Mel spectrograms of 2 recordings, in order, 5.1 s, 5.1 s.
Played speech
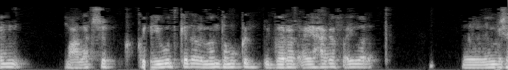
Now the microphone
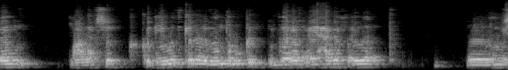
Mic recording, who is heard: echo only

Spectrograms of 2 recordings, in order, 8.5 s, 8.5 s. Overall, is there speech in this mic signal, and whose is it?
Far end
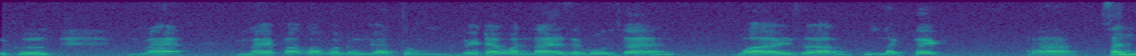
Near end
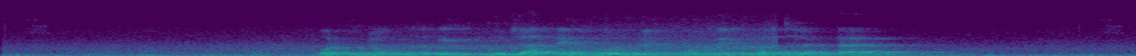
user only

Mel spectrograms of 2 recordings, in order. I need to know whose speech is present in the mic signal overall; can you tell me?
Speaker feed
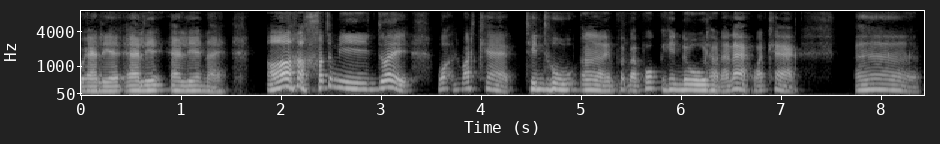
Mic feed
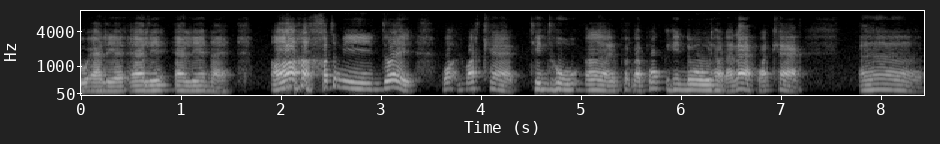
echo only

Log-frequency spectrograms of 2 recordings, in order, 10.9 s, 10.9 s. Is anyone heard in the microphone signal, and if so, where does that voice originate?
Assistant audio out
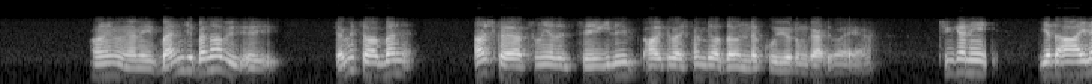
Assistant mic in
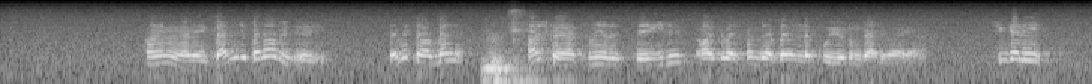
both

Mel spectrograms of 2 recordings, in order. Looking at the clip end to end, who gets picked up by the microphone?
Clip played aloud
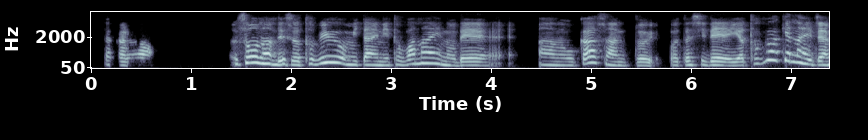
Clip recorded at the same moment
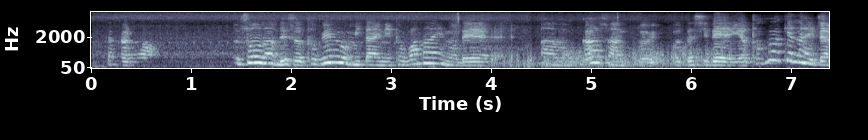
echo only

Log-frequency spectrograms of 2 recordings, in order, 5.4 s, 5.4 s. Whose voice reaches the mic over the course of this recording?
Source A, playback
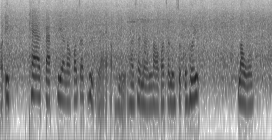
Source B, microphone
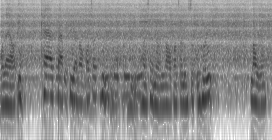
both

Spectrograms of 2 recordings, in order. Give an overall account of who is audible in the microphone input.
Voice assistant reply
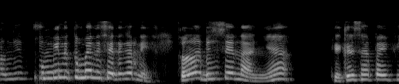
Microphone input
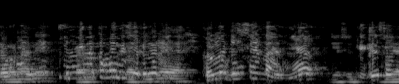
both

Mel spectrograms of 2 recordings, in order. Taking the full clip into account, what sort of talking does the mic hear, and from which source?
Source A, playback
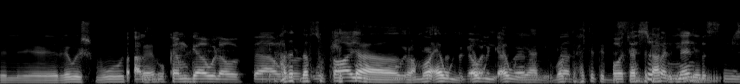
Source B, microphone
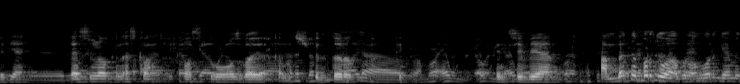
both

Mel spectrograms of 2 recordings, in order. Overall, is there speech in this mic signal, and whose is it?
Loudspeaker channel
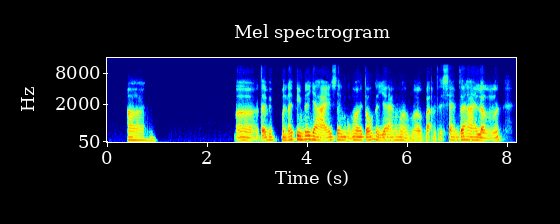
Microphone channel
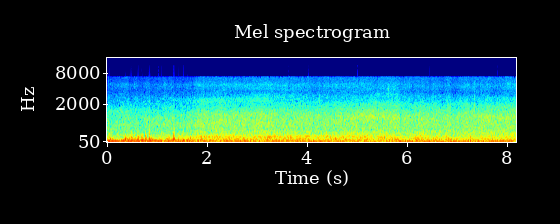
neither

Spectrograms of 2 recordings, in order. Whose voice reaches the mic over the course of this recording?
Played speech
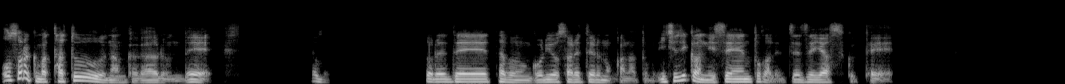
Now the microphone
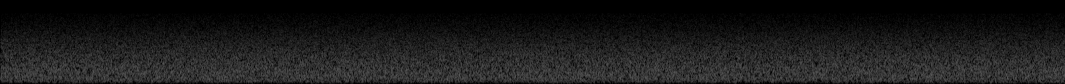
neither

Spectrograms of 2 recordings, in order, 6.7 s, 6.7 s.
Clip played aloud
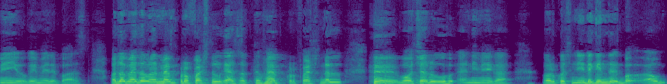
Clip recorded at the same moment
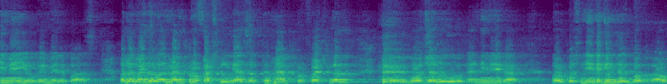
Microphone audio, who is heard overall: echo only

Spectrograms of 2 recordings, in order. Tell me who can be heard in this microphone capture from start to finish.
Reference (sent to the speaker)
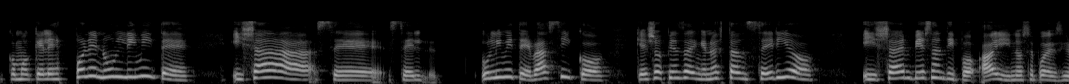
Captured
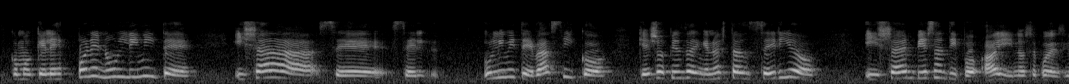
echo only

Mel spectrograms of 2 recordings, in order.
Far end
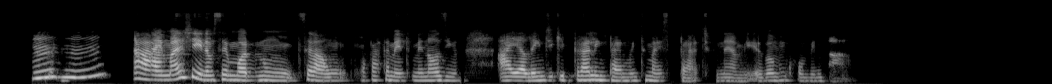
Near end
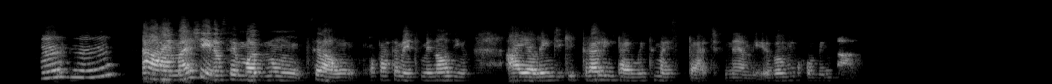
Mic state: echo only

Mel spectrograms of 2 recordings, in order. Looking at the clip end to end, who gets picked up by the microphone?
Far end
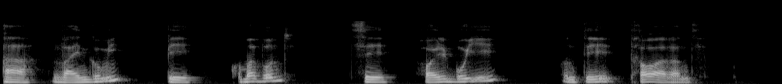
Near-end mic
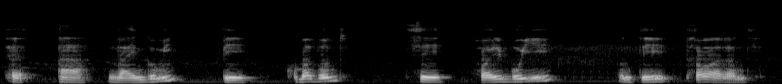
echo only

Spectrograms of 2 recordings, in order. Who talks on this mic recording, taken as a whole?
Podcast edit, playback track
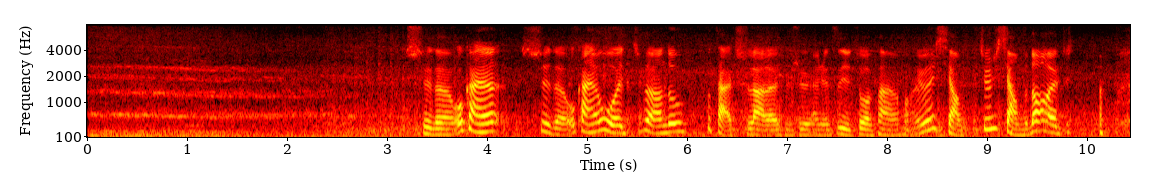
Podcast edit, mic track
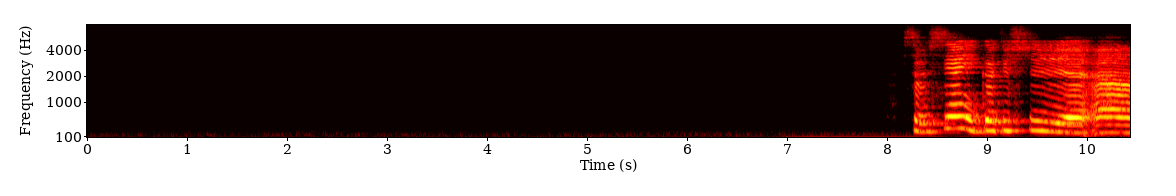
user only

